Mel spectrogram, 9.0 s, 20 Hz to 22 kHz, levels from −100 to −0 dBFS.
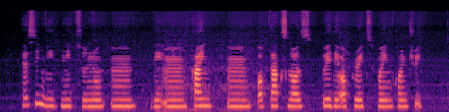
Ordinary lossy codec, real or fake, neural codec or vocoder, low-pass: AAC, 48 kbps; real; none; 14.4 kHz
